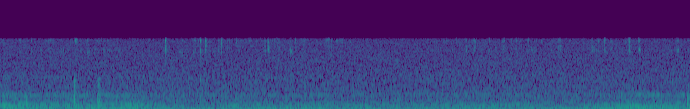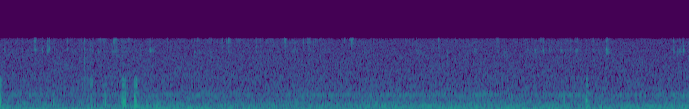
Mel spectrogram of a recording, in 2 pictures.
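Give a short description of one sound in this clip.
A porcupine gnaws and crunches food up close.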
